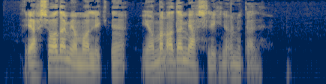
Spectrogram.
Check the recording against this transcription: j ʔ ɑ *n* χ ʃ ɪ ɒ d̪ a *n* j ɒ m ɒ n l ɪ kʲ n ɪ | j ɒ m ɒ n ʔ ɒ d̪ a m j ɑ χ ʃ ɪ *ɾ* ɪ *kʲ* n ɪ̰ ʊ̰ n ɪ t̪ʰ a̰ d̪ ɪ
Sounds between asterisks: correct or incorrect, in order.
incorrect: none, incorrect: m, incorrect: l, correct

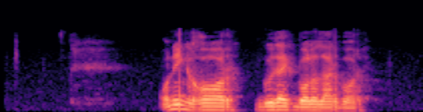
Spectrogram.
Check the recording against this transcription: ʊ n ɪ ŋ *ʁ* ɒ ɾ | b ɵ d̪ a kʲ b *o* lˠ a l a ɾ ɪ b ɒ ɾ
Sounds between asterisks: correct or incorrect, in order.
correct, incorrect: ɒ

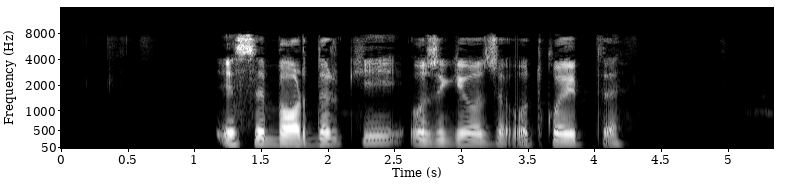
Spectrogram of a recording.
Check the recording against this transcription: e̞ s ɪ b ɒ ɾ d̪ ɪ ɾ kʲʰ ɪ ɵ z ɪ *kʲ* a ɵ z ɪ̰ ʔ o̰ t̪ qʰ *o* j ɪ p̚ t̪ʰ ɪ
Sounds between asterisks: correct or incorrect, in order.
incorrect: ɡʲ, correct

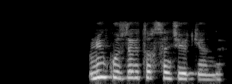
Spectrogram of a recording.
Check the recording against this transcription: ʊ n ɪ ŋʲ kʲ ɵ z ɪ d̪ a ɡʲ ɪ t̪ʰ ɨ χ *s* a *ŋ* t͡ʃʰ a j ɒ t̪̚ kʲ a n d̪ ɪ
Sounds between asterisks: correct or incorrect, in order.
correct, incorrect: n

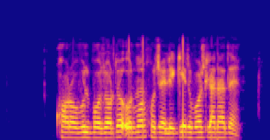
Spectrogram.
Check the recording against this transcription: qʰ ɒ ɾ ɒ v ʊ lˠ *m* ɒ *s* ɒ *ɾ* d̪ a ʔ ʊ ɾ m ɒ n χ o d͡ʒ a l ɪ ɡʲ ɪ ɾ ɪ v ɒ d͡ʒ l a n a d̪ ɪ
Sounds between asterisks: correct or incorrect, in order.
incorrect: b, incorrect: z, correct

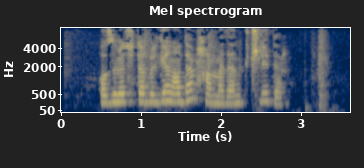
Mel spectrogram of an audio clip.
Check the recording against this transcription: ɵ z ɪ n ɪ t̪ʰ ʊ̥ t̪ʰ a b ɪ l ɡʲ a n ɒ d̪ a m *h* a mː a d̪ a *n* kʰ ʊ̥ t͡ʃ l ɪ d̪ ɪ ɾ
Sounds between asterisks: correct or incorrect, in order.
correct, correct

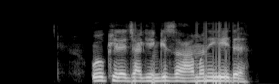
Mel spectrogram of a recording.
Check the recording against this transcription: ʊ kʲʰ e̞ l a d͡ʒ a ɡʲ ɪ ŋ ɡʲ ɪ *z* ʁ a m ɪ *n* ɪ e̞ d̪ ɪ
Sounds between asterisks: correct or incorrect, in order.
correct, correct

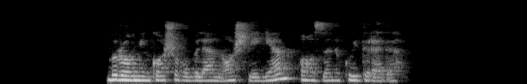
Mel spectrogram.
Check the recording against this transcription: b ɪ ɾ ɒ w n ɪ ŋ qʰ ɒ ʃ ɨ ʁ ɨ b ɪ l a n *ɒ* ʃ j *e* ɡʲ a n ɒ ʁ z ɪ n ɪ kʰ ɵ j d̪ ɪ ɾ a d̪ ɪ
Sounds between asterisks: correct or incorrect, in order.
correct, correct

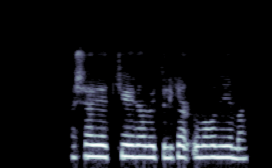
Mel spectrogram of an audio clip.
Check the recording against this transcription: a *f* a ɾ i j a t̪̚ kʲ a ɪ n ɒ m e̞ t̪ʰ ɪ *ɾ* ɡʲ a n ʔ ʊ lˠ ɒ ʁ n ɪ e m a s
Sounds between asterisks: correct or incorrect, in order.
incorrect: ʃ, incorrect: l

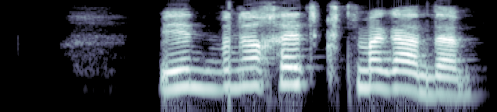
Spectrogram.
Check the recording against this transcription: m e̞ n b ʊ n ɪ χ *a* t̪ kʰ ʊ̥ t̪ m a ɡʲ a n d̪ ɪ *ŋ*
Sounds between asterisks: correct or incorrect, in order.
incorrect: e, incorrect: m

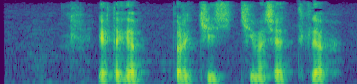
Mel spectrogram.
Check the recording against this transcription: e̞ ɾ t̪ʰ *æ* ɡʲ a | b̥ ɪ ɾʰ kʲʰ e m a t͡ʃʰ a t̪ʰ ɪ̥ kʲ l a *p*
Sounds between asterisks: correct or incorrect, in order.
incorrect: a, correct

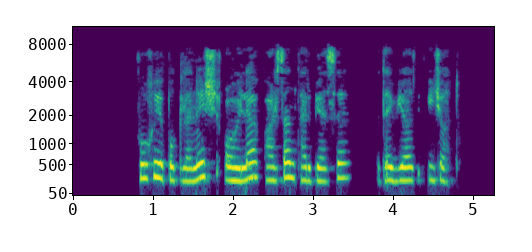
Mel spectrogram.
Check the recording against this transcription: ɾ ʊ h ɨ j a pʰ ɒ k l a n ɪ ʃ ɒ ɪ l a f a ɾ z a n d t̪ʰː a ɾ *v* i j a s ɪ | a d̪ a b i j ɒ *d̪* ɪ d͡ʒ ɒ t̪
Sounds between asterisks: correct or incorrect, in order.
incorrect: b, incorrect: t̪

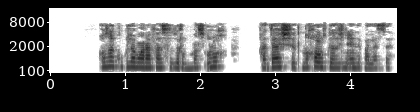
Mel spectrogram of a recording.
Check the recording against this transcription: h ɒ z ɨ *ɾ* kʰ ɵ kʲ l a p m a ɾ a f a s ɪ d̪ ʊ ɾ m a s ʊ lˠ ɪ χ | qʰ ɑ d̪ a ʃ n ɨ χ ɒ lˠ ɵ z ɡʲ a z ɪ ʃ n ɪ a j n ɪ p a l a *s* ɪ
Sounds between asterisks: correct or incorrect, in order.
correct, correct

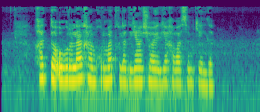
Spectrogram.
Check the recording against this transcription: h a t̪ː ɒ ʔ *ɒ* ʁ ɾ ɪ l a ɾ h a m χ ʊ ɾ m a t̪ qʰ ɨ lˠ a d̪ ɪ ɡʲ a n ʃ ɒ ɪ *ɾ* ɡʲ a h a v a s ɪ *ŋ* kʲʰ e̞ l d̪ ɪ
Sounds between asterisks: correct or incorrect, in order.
incorrect: o, correct, incorrect: m

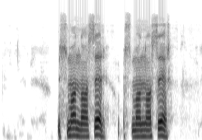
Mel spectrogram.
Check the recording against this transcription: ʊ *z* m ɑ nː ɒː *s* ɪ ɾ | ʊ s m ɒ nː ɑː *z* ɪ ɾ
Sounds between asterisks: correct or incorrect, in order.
incorrect: s, correct, incorrect: s

